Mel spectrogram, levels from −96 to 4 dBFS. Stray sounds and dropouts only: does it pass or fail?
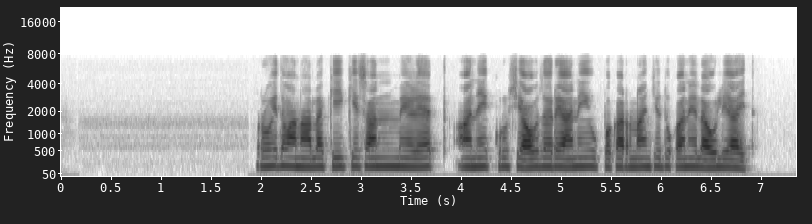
pass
